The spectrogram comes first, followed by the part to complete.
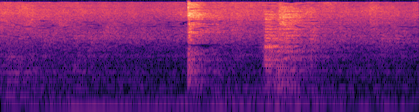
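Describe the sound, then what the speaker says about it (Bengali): Onions frying in a pan hiss with a steady sizzle, broken by two short, sharp scrapes of a spatula stirring them close by. "দেখি কত দূর ভাজাটা হলো। ভাজাটা অনেকটা হয়ে এসেছে। পেঁয়াজ, এই যে পেঁয়াজ ভাজাটা"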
